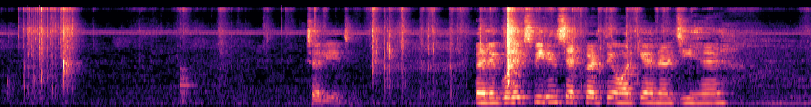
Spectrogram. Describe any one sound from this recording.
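Playing cards rustle and slide as they are shuffled by hand.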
